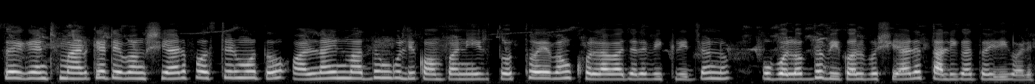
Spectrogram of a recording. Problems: none marked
